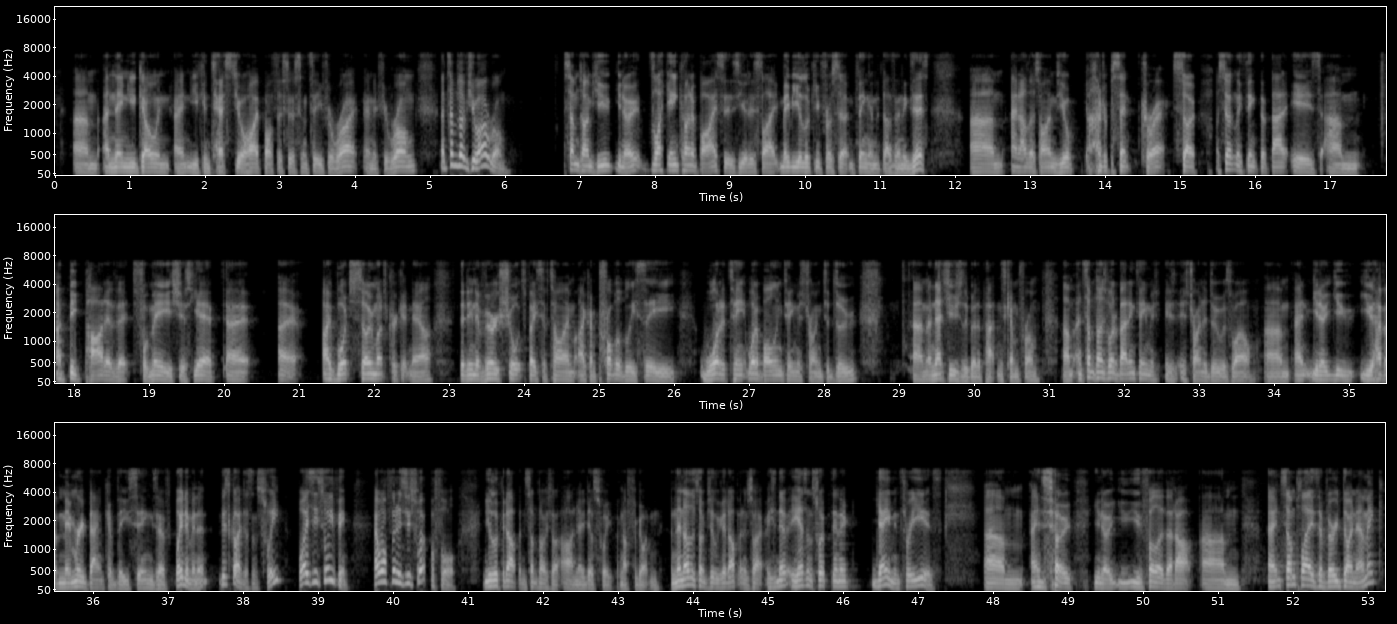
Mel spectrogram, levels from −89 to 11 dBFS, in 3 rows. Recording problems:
high frequencies cut off; noticeable; nothing above 7 kHz

